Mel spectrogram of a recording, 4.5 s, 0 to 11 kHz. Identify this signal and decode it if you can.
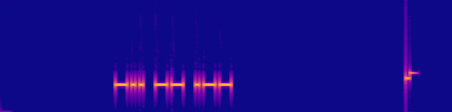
Morse code, heard as a keyed tone, about 30 wpm, 700 Hz. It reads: DMW
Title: USA Call Sign Postfixes - 3 Letters 30wpm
